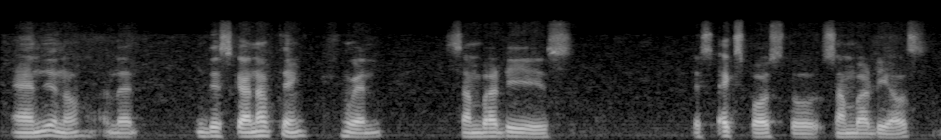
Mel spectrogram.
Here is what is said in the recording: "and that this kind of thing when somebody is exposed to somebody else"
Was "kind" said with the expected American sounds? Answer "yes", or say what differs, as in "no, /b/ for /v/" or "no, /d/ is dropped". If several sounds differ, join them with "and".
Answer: yes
